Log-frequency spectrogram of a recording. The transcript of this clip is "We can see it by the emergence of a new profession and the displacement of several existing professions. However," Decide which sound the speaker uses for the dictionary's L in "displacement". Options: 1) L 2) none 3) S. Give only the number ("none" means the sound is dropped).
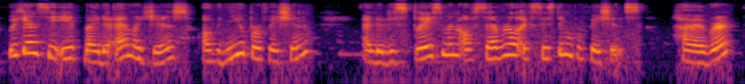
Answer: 1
